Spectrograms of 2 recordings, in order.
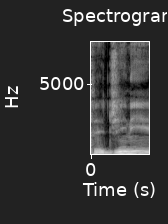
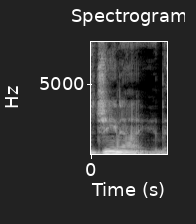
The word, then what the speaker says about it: genie: okay remember you know you have to pronounce the word genie correctly that don't don't think it's Gina you know you will be in trouble because you know Gina is a teenage they will say you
